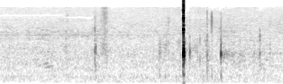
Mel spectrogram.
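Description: A single sharp crack of a cricket bat striking the ball about a second and a half in, a very powerfully struck shot that goes for six, over a low steady ground ambience.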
